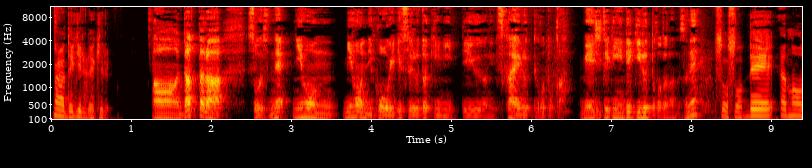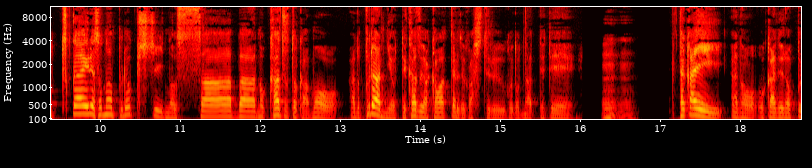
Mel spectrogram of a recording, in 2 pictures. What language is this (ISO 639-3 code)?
jpn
